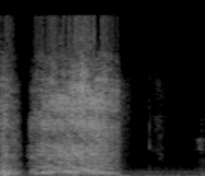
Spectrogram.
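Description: A brush sweeps across textured watercolor paper laying in a beach's sand with Indian yellow, one close, soft rasping stroke lasting under a second, followed by faint quieter rubbing.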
